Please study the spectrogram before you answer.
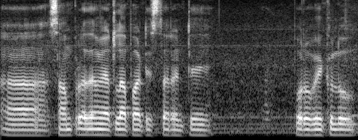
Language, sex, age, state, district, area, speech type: Telugu, male, 45-60, Andhra Pradesh, Nellore, rural, spontaneous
